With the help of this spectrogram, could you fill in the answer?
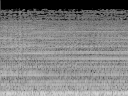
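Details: Bus producing a steady, loud electrical buzz with a low hum that never changes; owner calls it some kind of alarm and was told it is normal; source unknown.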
